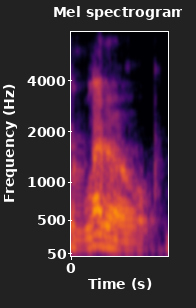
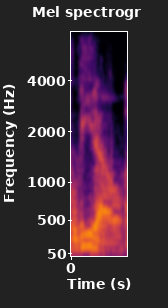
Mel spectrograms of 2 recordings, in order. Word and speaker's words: Leto: And his name is Jared Leto, by the way. Not Leto.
